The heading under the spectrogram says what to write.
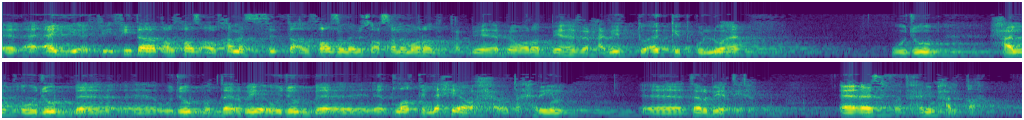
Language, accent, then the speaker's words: Arabic; Egypt; الختان احنا عندنا في مصر بنسميه تسمية حلوة الطهارة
